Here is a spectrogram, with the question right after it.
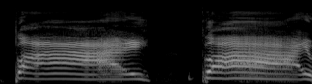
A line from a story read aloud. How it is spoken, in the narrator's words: she starts screaming in my face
